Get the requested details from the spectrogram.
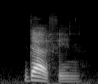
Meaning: dolphin
- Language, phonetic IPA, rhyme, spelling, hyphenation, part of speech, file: Hungarian, [ˈdɛlfin], -in, delfin, del‧fin, noun, Hu-delfin.ogg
